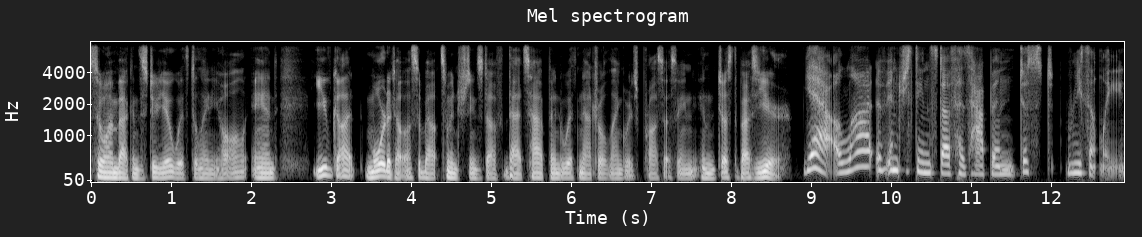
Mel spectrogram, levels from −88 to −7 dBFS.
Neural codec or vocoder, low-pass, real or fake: none; 7.2 kHz; real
